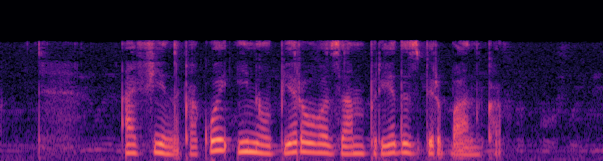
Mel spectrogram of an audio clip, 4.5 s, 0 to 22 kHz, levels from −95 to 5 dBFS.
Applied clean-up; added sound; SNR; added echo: none; none; none; none.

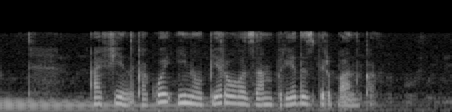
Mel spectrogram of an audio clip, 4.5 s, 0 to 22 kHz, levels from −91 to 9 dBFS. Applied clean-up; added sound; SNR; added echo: none; Bass guitar; 12 dB; none.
